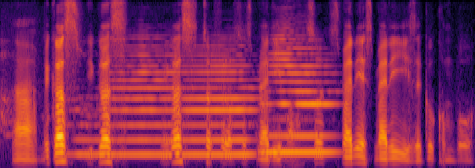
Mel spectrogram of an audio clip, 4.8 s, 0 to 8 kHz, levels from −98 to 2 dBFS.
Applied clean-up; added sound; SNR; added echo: neural mask model RNNoise.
